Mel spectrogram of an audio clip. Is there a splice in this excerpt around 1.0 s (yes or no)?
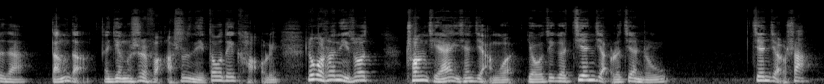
yes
